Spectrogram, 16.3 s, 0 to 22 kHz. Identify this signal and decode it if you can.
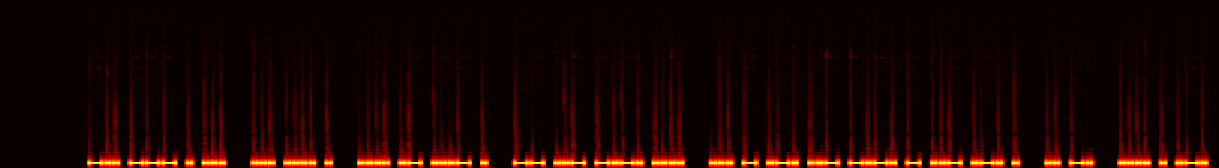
Morse code, heard as a keyed tone, about 22 wpm, 700 Hz. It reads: DOES SHE HAVE MUCH STRUCTURE IN HER
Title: Sentences from Top 1000 Words - Review Part 6 - 22wpm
